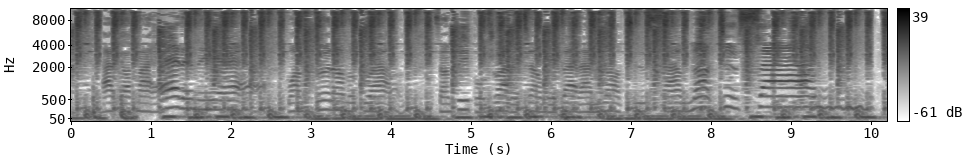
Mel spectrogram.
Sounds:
music

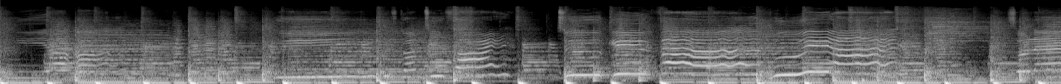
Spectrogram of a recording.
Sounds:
music, rhythm and blues

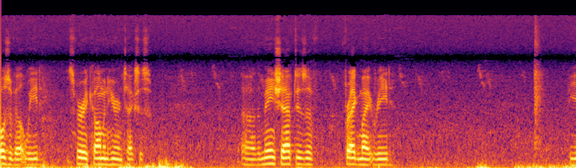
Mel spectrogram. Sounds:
speech

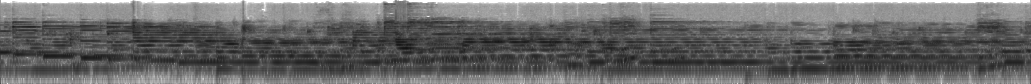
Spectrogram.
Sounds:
music

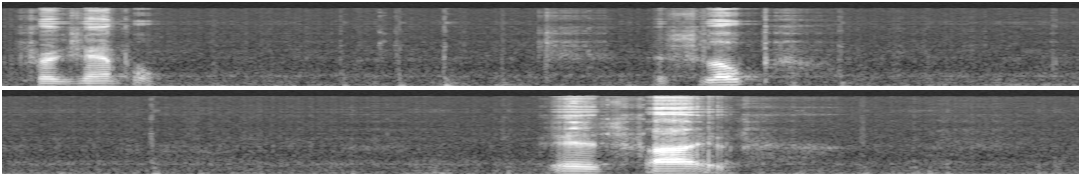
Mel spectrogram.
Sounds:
speech

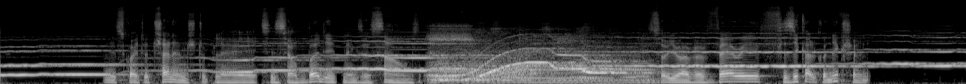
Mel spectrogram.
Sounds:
playing theremin

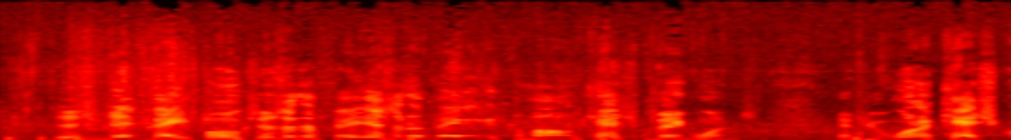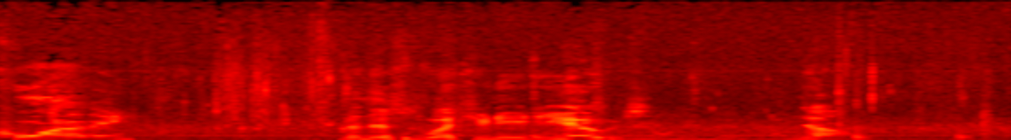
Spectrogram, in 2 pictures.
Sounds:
outside, rural or natural, speech

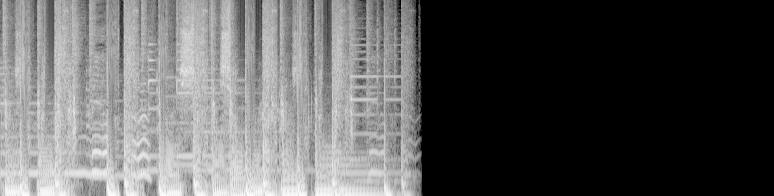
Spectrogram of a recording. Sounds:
music

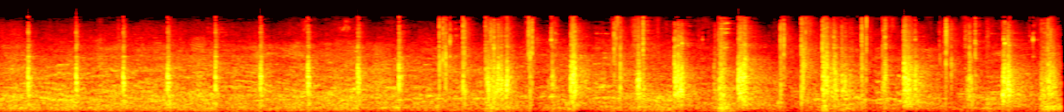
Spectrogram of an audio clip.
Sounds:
speech, crowd, thump

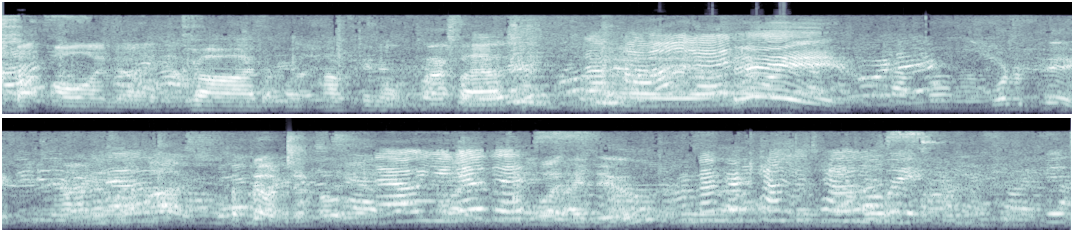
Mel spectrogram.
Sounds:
speech

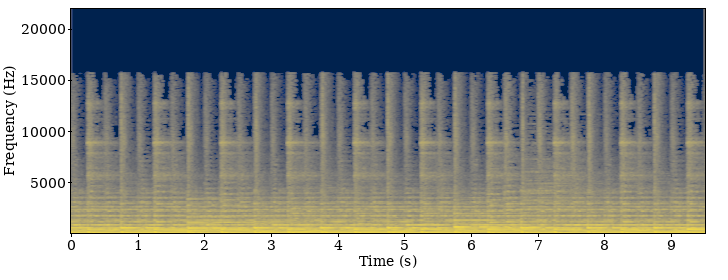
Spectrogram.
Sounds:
music

